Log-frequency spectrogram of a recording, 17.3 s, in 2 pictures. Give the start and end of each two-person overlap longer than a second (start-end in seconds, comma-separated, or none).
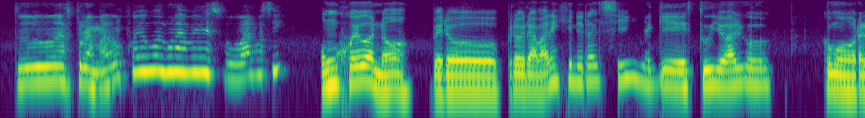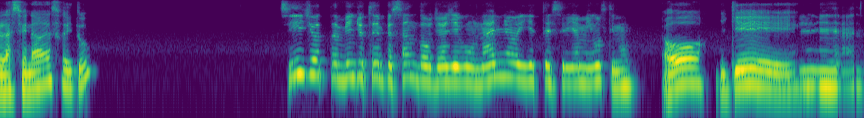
none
